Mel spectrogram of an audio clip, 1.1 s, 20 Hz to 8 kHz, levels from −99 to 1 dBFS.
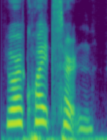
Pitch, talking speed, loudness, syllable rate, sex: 240 Hz, 225 wpm, -15 LUFS, 7.9 syllables/s, female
